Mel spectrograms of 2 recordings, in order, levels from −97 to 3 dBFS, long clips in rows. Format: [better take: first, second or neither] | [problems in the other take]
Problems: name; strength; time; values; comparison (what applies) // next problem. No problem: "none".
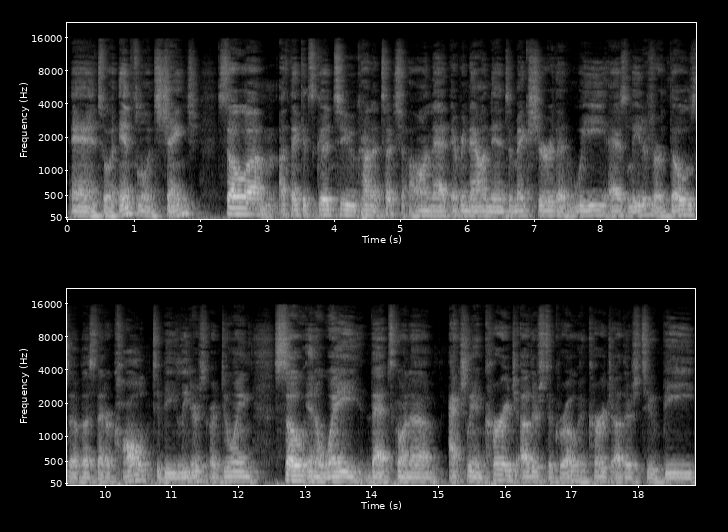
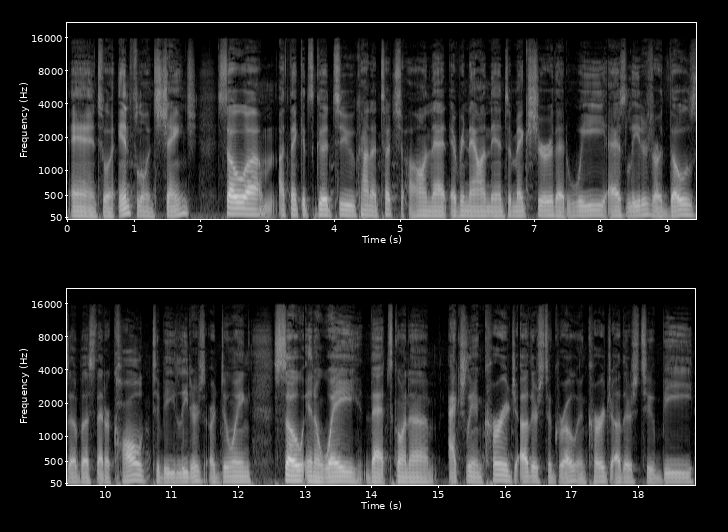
second | room echo; slight; dies away in 0.3 s // off-mic speech; far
